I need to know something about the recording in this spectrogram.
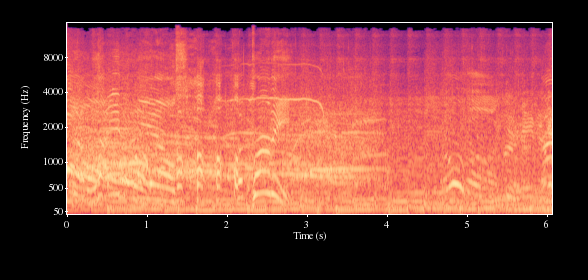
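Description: Golf gallery cheering and shouting, many voices overlapping, over background music.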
